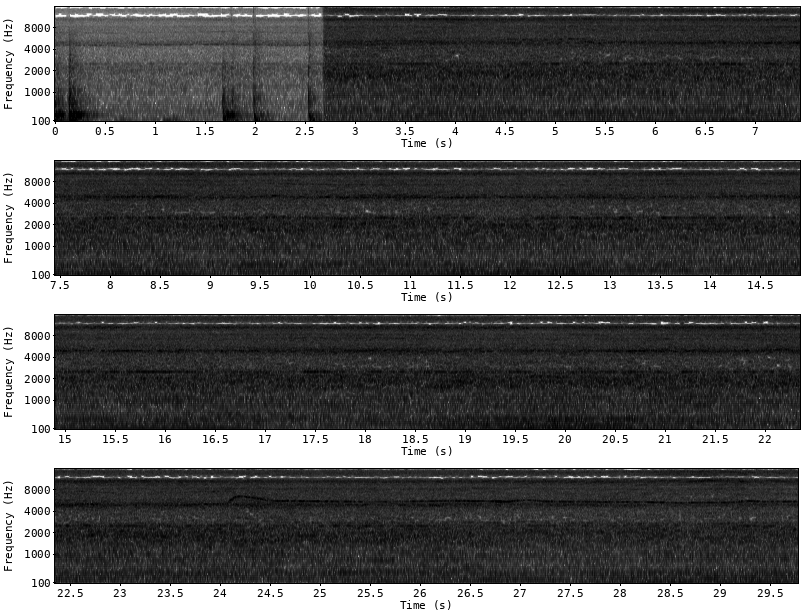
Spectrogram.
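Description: A few short knocks, then, about two and a half seconds in, the vacuum suction of carpet-cleaning equipment starts abruptly and runs steadily.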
